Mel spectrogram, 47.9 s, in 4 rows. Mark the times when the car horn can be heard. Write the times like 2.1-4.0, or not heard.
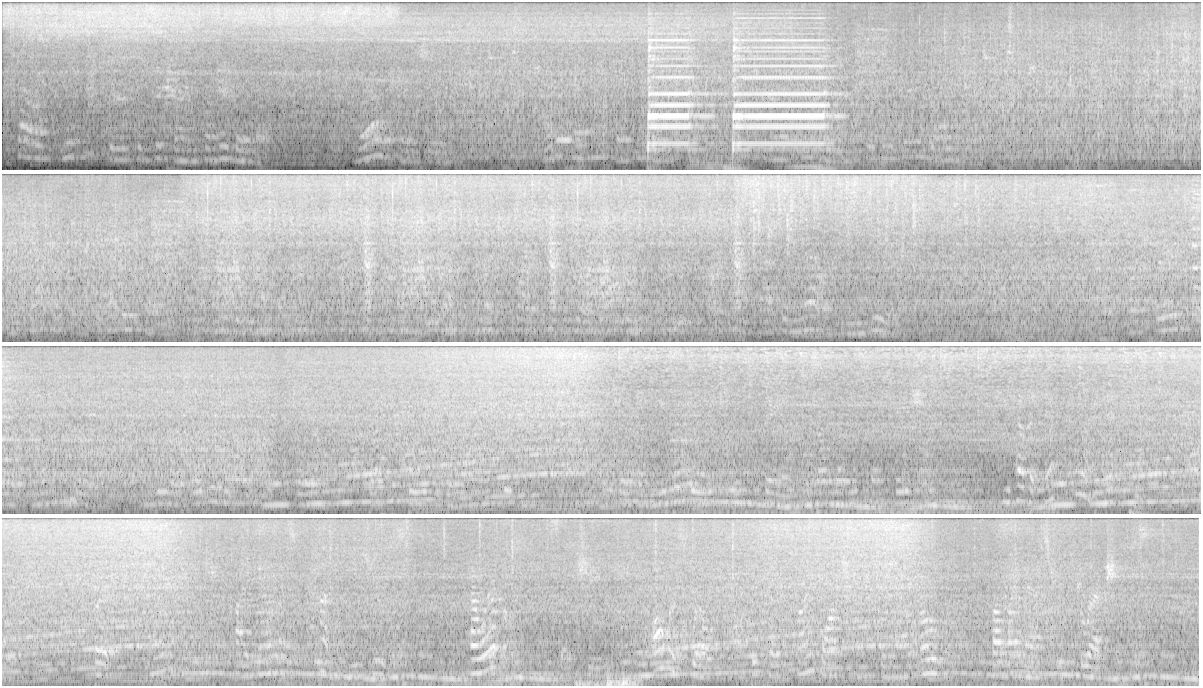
6.4-8.4, 22.8-24.1, 41.9-42.3.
